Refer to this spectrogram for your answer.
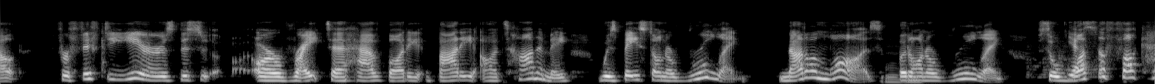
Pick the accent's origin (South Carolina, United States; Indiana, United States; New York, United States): New York, United States; Long Island; I grew up on Long Island.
